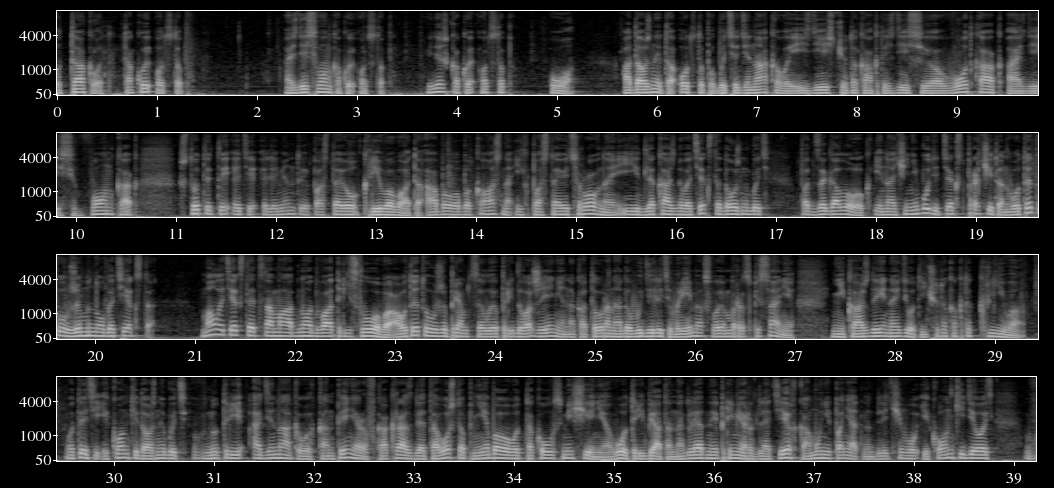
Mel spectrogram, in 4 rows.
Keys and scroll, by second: 0.9 super+z, 11.9 super+z, 13.5 super+z, 18.7 shift+p, 28.1 shift+p, 29.2 super+z, 32.8 super+z, 33.9 shift+o, 36.5 super+z.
